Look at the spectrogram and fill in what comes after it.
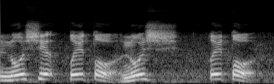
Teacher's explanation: زبان کی نوک کہاں لگتی ہے؟ ثنایا علیہ کی جڑوں میں اوپر والی، جہاں پر صفوں جیسی لکیریں بنی ہوتی ہیں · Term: نطعیہ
